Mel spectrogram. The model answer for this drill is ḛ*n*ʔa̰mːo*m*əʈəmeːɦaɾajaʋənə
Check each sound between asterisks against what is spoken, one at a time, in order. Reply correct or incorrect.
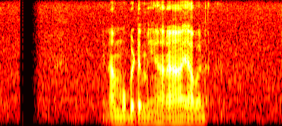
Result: correct, incorrect: b

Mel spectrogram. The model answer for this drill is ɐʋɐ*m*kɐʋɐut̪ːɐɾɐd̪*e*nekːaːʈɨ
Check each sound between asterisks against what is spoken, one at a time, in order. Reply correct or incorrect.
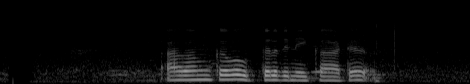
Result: incorrect: ŋ, incorrect: i

